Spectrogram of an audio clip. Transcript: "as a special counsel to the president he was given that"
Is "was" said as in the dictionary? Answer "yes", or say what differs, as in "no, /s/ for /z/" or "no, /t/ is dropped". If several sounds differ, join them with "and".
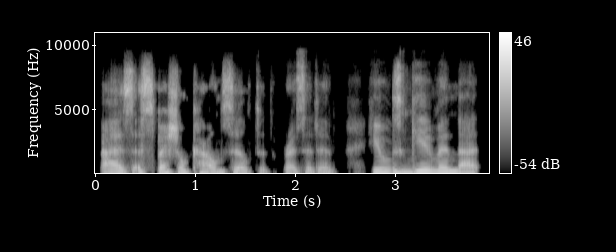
yes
